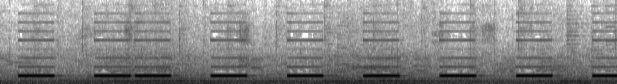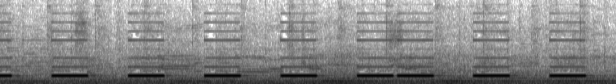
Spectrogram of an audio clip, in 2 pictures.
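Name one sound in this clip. A forklift engine hums steadily.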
